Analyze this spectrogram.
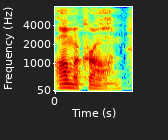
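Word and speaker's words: όμικρον: Ocron it is a O as in porridge. So, that short O sound.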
